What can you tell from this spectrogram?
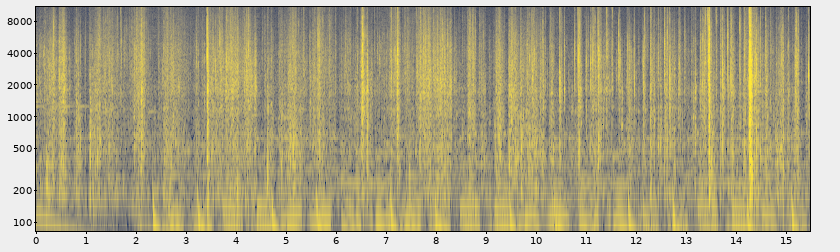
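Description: Clear plastic packaging bags crinkling and crackling as hair bundles are handled and pulled out of them, with sharper crackles near the end. Quiet background music runs underneath from about two seconds in.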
